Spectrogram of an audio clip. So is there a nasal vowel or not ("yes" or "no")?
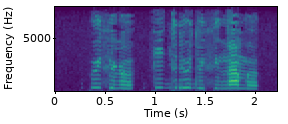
yes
